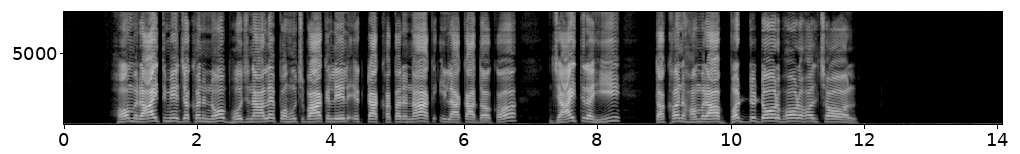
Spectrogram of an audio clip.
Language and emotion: Maithili, fearful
